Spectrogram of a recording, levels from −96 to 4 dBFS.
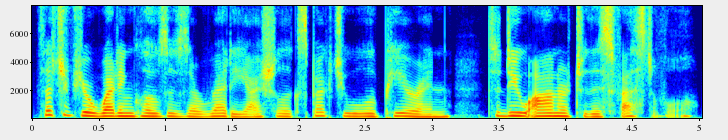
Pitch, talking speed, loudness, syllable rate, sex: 205 Hz, 250 wpm, -19 LUFS, 6.5 syllables/s, female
